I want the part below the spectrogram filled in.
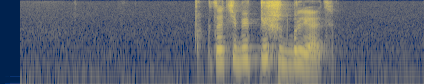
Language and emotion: Russian, angry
